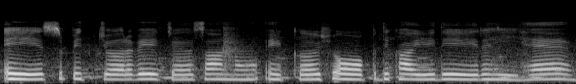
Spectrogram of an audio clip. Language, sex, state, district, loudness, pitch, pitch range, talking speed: Punjabi, female, Punjab, Kapurthala, -17 LUFS, 235 Hz, 230-245 Hz, 105 wpm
